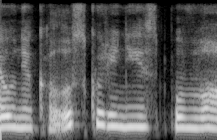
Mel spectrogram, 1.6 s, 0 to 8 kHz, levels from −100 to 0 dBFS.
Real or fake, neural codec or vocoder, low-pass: fake; vocoder, 44.1 kHz, 128 mel bands, Pupu-Vocoder; 7.2 kHz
